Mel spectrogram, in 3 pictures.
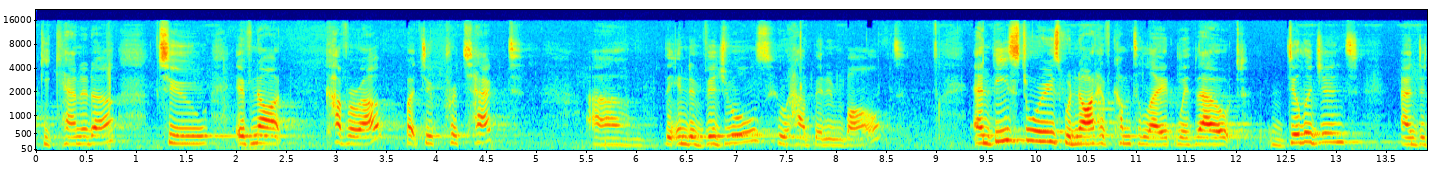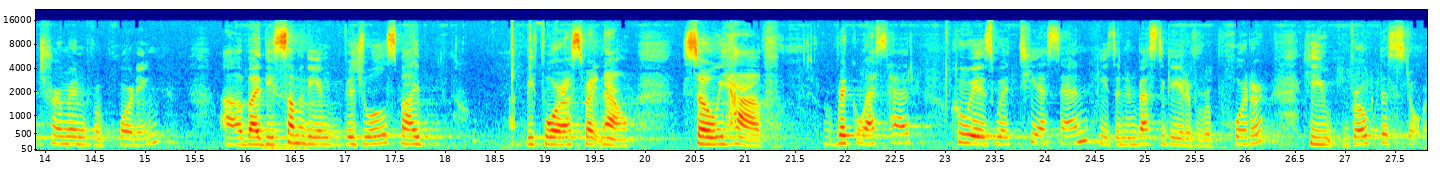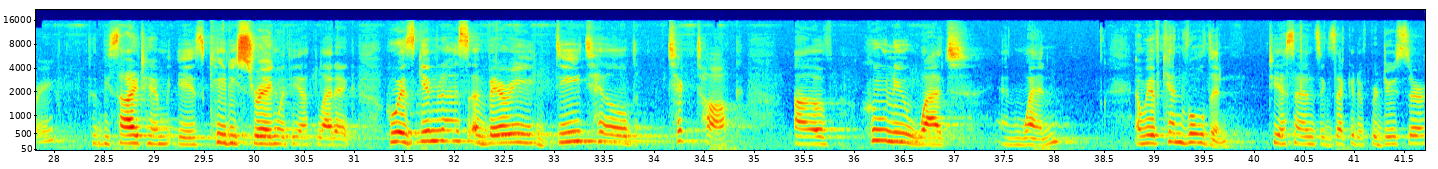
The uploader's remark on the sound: This in-person event was part of the CJF's J-Talks program.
